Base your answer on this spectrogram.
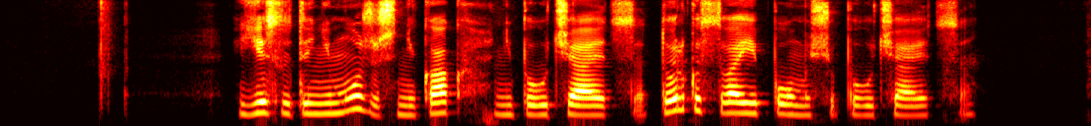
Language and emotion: Russian, neutral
